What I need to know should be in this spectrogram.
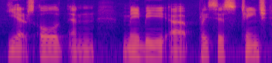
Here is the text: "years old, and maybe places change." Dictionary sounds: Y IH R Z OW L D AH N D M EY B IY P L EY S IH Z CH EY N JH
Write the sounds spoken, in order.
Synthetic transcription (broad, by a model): Y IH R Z OW L D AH N M EY B IY P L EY S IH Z CH EY N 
